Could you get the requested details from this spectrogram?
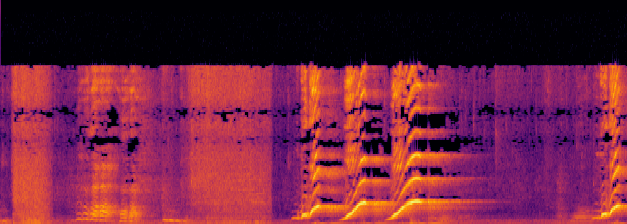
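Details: Tame common hill myna, kept as a talking bird, gives soft low chatter and then a run of loud whistles that sweep sharply upward and level off, repeated about every half second, with one more near the end.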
